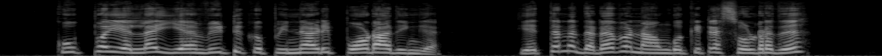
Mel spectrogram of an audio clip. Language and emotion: Tamil, angry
